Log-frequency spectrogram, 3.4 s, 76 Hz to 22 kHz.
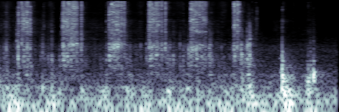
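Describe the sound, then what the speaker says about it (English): A hand ratchet clicks in quick bursts of rapid pawl ticks while backing out 10 millimeter bumper screws on a GMC Yukon. The ratcheting is close and loud, over a dull background rumble. "10 millimeter again, unscrewing that."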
